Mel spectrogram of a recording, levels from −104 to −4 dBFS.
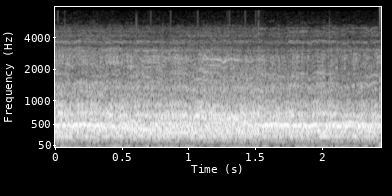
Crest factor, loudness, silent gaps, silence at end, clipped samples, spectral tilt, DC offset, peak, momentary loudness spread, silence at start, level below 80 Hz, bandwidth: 8 dB; -10 LUFS; none; 0 s; under 0.1%; -10.5 dB/octave; under 0.1%; 0 dBFS; 1 LU; 0 s; -46 dBFS; 4.9 kHz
